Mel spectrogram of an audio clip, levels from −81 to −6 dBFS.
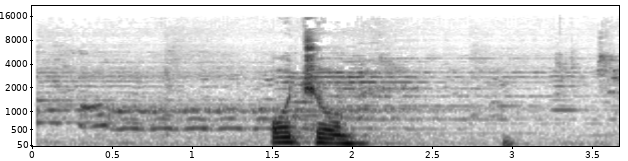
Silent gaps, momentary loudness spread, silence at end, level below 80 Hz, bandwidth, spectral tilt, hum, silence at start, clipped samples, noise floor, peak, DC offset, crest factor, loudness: none; 24 LU; 0 s; -50 dBFS; 16.5 kHz; -5 dB/octave; none; 0.05 s; under 0.1%; -41 dBFS; -2 dBFS; under 0.1%; 18 dB; -16 LUFS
